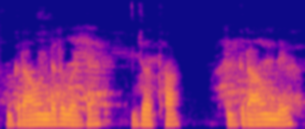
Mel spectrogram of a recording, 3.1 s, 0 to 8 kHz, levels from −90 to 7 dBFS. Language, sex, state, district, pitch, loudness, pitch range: Bengali, male, West Bengal, Malda, 120 Hz, -16 LUFS, 115-120 Hz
